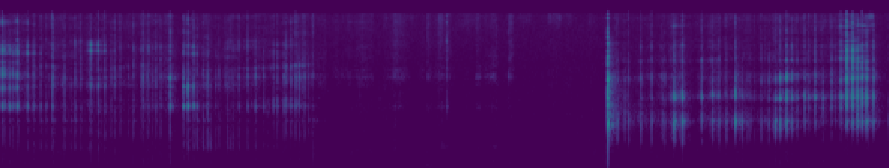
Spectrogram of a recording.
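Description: Fingernails scratch the weave of a small, hollow woven rattan or reed basket held in both hands, its contents not visible. Dry, bright, crackly scratching runs for about two and a half seconds, then fades to near silence with a few faint ticks. A sharp click at about five seconds starts another burst of dense, raspy scratching that lasts to the end.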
